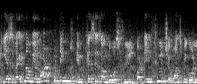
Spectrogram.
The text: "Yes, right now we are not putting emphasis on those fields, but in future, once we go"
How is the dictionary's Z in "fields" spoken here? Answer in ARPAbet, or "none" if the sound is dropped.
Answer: none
